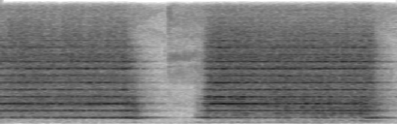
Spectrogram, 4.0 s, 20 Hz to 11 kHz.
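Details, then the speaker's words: Haas VF-3 CNC mill retrofitted with new servos, axis stopped: loud, steady high-pitched whine, briefly cutting out, as the servo with excessive gain fights to hold position on encoder feedback, vibrating the ball screw and whole machine frame. "That is the motor trying to hold so tight the position that will create vibrations on the whole uh ball screw, frame of the machine, all of that will vibrate with that motor holding trying to hold that position in with the encoder feedback and See how loud it is?"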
